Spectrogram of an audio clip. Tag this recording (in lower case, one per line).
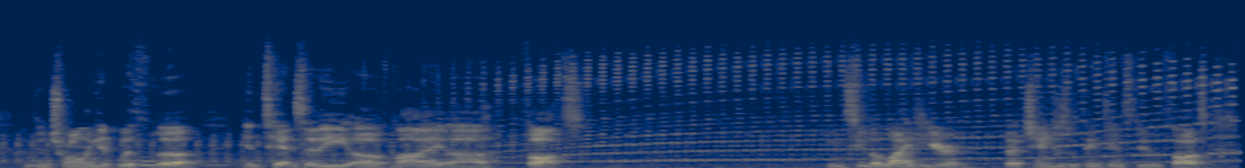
speech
